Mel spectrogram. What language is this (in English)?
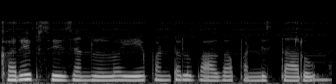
Telugu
